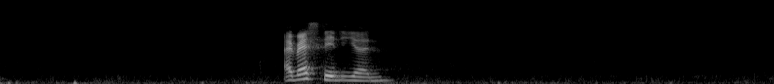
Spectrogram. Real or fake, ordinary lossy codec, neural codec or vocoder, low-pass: fake; none; codec, 16 kHz, 2 kbps, X-Codec, HuBERT features, trained on LibriSpeech; 7.2 kHz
